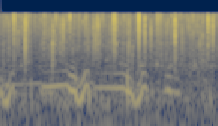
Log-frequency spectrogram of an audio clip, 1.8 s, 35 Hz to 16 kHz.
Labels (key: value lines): label: biophony, cascading saw
recorder: SoundTrap 600 or HydroMoth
